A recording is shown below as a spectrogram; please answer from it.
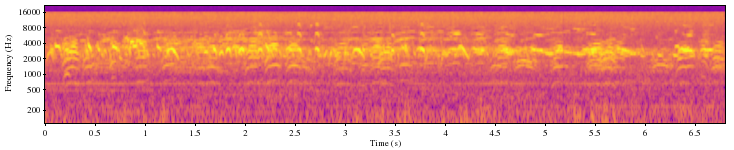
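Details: Flock of White-headed Stilts on mudflats at Scarborough, Queensland, July 2017, keeping up a continuous clamour of sharp, curved yapping notes from many birds over a low mechanical hum.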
